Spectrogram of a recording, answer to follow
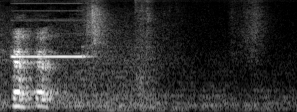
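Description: Microwave oven's end-of-cycle beep: a steady high electronic tone that stops under a second in, over a brief voice. The oven has finished its run. Low room tone follows.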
